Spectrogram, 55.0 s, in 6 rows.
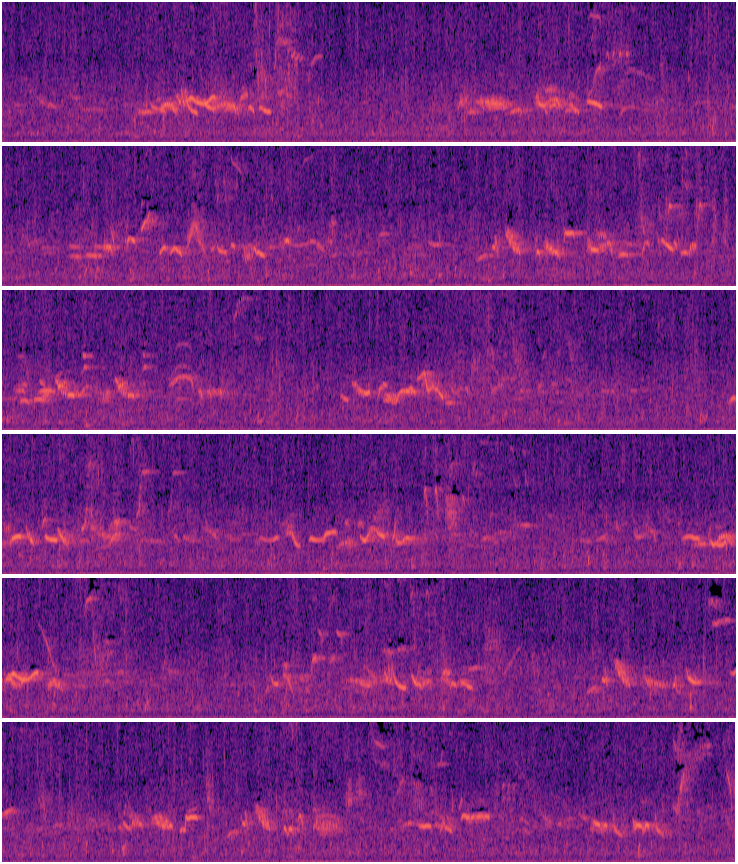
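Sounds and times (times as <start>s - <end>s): songbird singing: 5.5s - 26.4s, 44.0s - 55.0s.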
